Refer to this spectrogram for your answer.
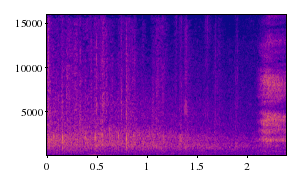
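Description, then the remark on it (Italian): Steady audience applause fills the whole stretch, a dense wash of many hands clapping at moderate loudness, brightening slightly near the end, applauding a woman's sung performance on a radio programme. “Te lo sei meritato tutto questo applauso.”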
